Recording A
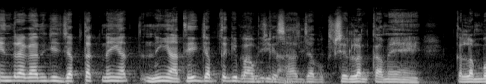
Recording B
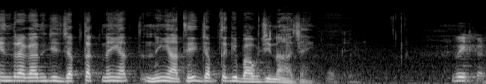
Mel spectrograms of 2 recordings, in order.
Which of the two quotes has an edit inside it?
A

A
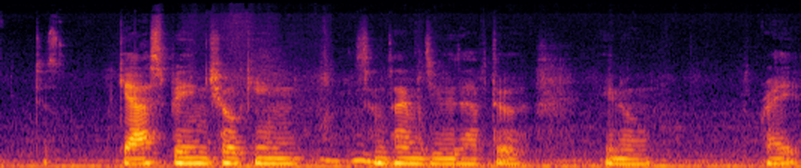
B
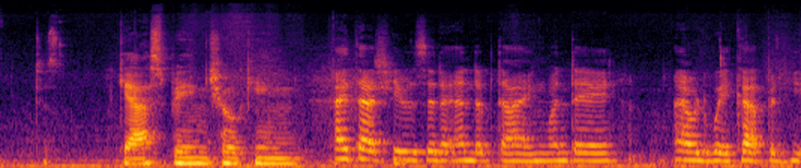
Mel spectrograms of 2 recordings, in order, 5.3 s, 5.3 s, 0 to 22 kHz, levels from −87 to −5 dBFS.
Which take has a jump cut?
B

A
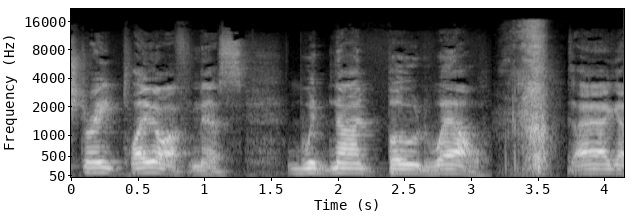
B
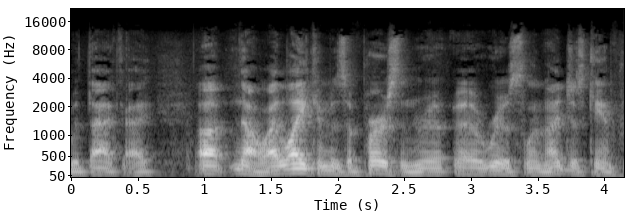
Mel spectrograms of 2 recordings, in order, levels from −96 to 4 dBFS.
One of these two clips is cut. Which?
A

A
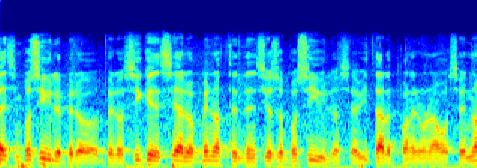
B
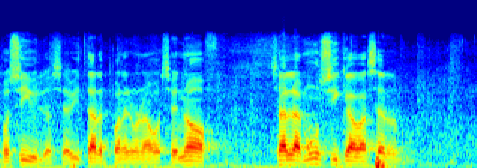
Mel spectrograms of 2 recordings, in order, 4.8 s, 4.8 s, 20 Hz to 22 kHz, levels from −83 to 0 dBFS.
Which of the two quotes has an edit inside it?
A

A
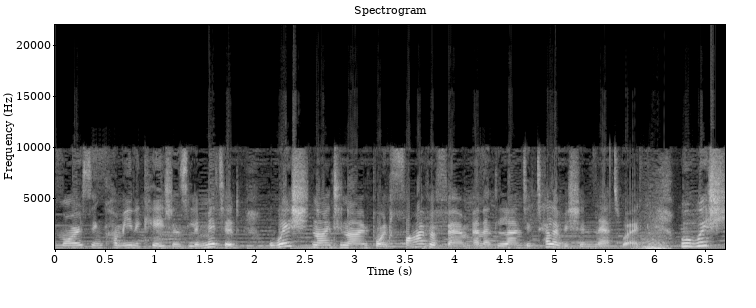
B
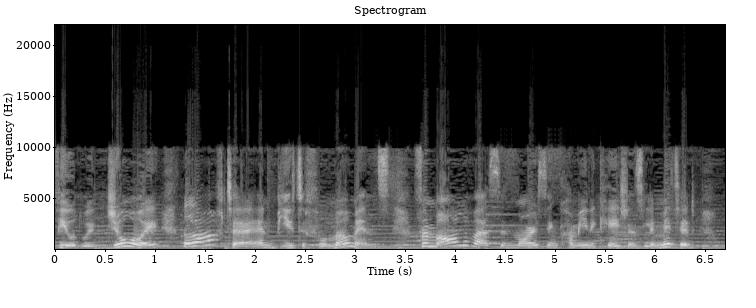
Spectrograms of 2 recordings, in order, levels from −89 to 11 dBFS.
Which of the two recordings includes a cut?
B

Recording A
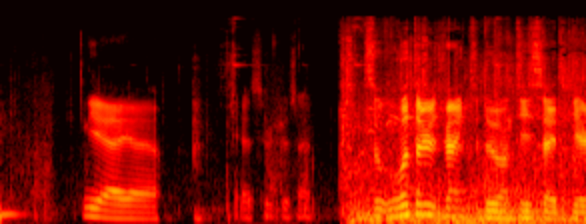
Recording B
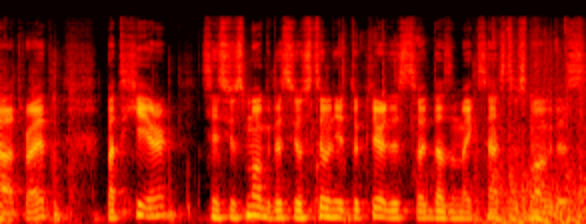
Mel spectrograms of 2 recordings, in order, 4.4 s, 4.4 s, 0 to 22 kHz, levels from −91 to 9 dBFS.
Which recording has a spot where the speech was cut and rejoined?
A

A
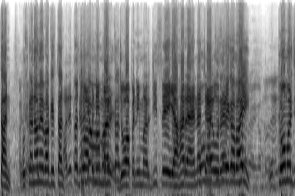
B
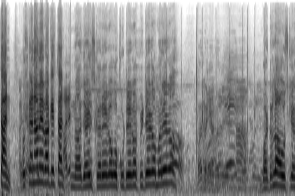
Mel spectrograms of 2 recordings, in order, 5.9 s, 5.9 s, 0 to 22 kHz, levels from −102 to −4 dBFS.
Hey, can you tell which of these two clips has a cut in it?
B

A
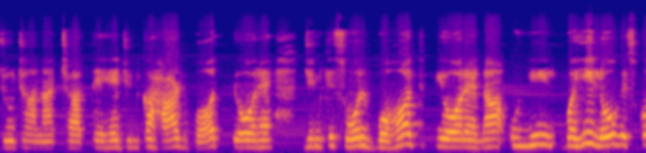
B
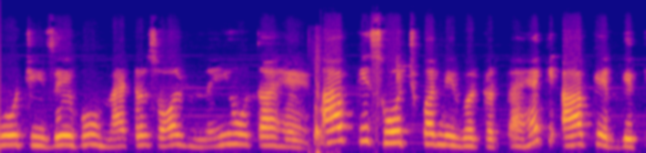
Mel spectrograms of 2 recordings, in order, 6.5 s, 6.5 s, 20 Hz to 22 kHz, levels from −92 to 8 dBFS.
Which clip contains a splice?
B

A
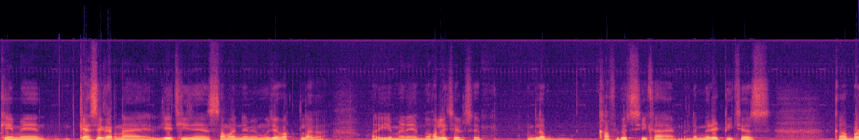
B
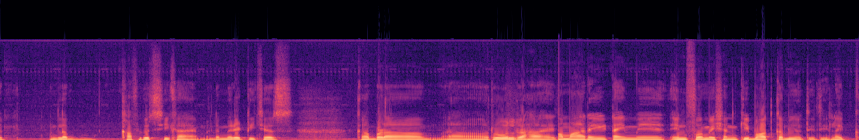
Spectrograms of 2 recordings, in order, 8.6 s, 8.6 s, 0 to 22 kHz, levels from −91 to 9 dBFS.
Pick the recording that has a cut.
B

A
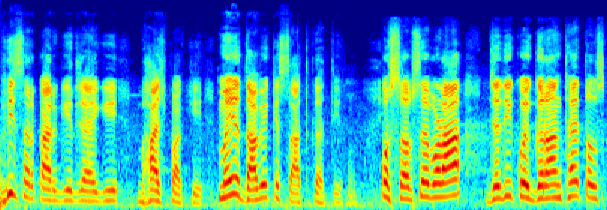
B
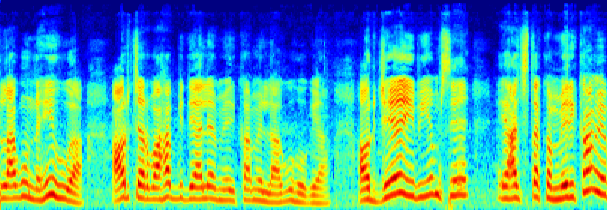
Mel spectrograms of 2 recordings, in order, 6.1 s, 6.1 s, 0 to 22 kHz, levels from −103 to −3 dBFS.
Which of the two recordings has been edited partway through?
A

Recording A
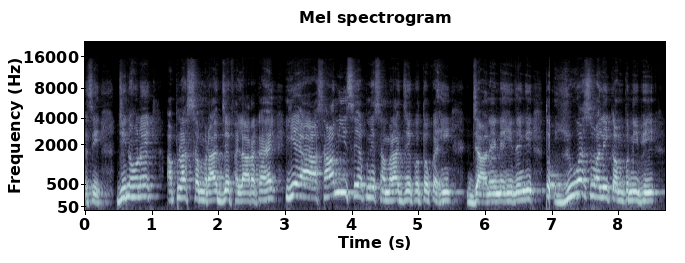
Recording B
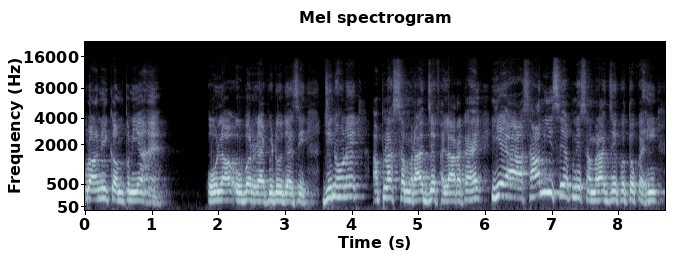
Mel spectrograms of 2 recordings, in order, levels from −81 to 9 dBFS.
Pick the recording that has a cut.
A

